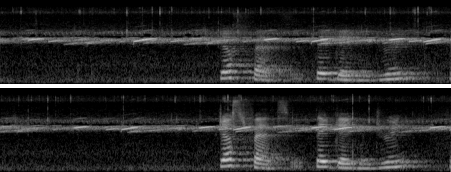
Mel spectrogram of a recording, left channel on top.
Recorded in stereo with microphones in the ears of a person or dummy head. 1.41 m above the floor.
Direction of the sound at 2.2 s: 45° right (ahead or behind).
